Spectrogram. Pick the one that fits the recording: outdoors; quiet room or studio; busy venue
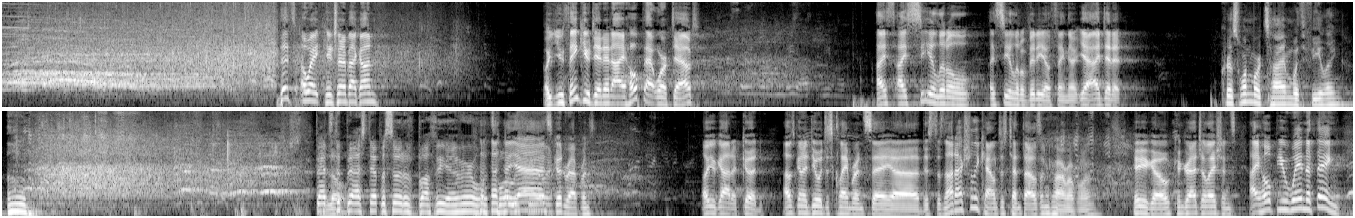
busy venue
